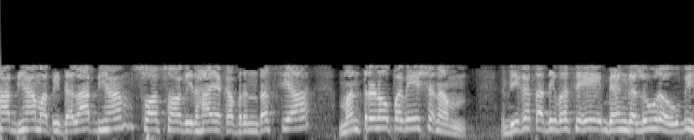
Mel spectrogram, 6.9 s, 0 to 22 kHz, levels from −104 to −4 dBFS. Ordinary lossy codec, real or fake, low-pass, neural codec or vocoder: MP3, 32 kbps; real; 3.6 kHz; none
